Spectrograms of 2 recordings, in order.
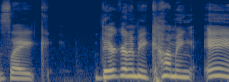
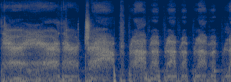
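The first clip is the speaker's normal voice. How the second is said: soft, breathless, creepy ghostly whisper. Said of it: "there's all the whispering".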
